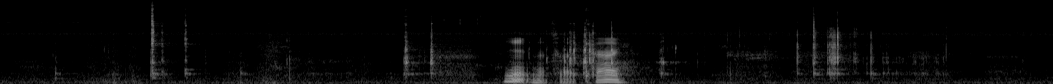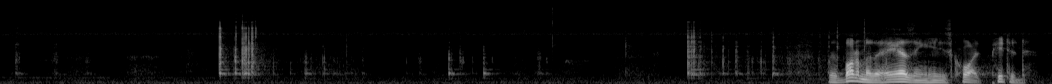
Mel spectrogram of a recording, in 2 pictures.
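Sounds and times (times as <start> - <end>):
insect drone: 0.0 - 21.0
metal tools clicking and knocking: 1.5 - 2.1, 5.5 - 7.4, 8.0 - 9.5.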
